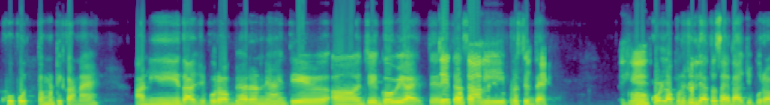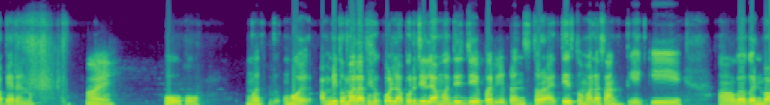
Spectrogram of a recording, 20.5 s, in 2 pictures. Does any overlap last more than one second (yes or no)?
yes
